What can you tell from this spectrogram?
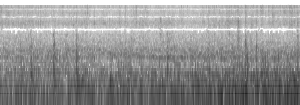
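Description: Fishing boat's engine running steadily under way, with a few light clicks over the rumble.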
